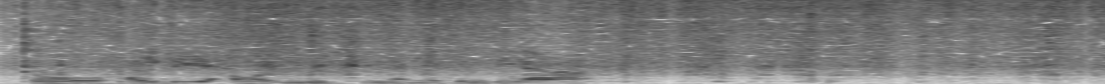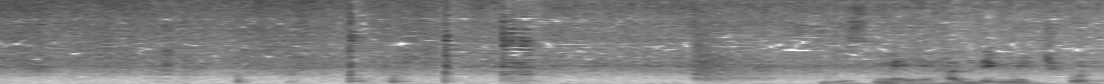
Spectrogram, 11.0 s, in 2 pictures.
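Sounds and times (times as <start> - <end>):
paste sizzling in hot oil: 0.0 - 11.0
metal spatula scraping pan: 3.0 - 8.3.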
